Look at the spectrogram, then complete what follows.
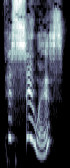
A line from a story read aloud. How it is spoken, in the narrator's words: Ruskin exclaimed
